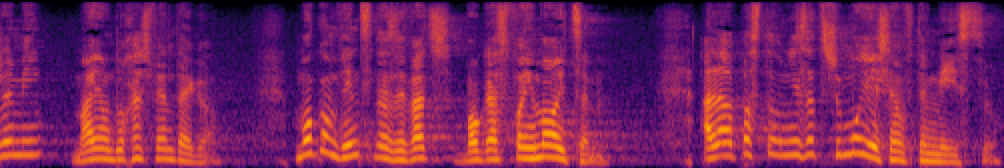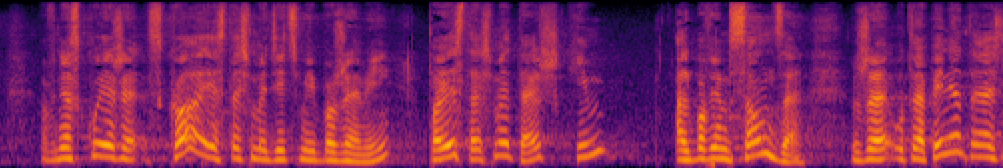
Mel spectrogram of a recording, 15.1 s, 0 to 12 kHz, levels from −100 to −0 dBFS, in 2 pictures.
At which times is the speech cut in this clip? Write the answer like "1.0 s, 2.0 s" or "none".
12.4 s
